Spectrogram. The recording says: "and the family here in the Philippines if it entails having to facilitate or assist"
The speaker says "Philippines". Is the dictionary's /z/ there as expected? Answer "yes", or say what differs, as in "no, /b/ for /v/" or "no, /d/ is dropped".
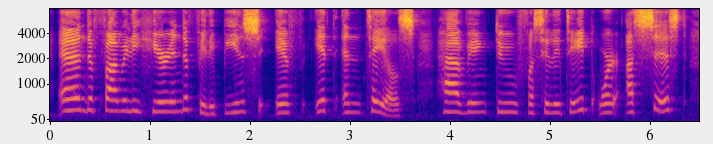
no, /s/ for /z/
